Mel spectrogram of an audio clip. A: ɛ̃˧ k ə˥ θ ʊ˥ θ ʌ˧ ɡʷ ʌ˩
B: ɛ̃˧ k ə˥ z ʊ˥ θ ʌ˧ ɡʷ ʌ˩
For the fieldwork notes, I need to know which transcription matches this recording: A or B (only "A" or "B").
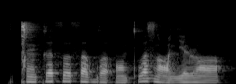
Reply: A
